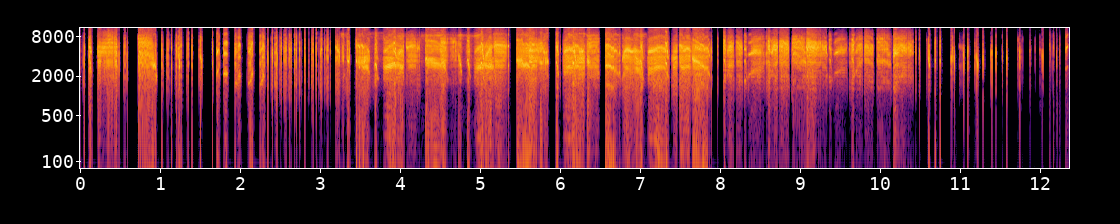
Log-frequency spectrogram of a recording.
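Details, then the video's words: Edible-nest swiftlet call used as a lure through tweeter speakers, heard as a continuous dense buzzy twittering of high chirps, about two per second in stretches, broken by brief gaps and quick rattling notes. "SUARA PANGGIL BURUNG WALET"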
